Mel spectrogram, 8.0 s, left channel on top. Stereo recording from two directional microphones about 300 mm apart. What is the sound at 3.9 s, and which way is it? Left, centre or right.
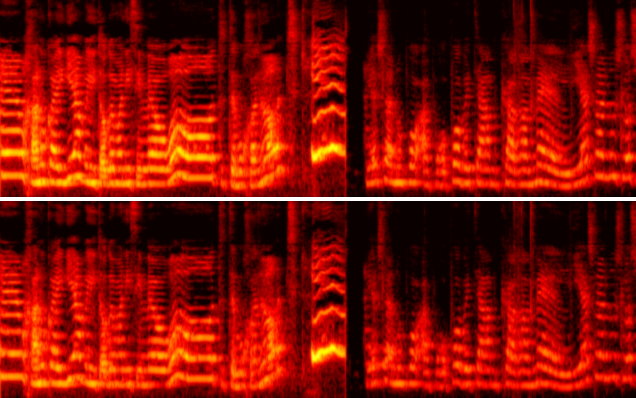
Wail, centre.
